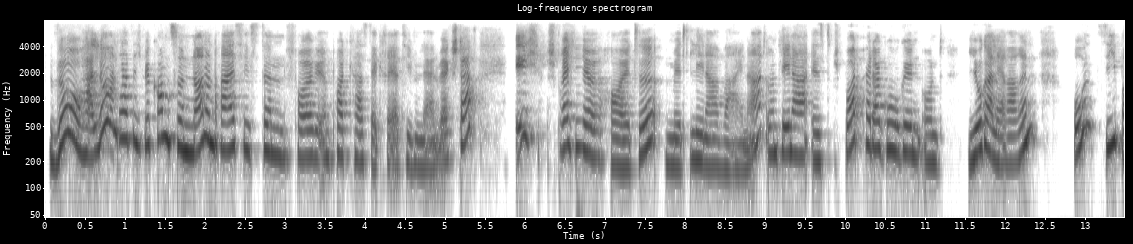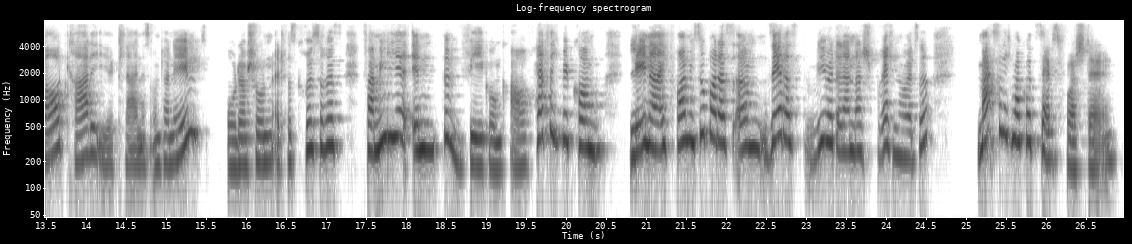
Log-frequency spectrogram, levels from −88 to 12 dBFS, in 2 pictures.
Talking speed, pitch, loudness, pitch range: 140 wpm, 270 Hz, -22 LUFS, 210-330 Hz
